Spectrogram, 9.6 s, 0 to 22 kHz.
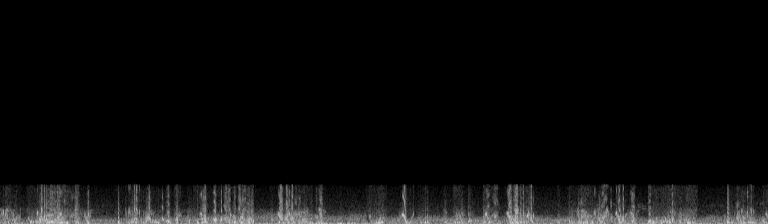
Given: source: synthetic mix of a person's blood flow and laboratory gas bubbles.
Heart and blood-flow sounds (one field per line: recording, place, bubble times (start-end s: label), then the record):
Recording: Doppler ultrasound of blood flow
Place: subclavian vein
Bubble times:
0.00-0.27 s: bubbles
0.32-1.16 s: bubbles
1.44-2.30 s: bubbles
2.34-3.22 s: bubbles
3.36-4.08 s: bubbles
4.58-4.84 s: bubbles
4.99-5.17 s: bubbles
5.22-5.42 s: bubbles
5.52-5.61 s: bubbles
5.65-5.96 s: bubbles
6.04-6.26 s: bubbles
6.31-6.72 s: bubbles
6.96-7.02 s: bubbles
7.08-7.99 s: bubbles
8.11-8.73 s: bubbles
9.03-9.47 s: bubbles
9.51-9.61 s: bubbles
From the record:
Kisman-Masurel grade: 444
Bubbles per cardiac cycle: continuous sound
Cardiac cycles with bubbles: 100%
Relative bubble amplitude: maximal (0.775 to 0.999)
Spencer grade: 4 (maximum detectable bubble signal sounding continuously throughout systole and diastole of every cardiac period, and overriding the amplitude of the normal cardiac signals)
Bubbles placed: anywhere in the cardiac cycle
